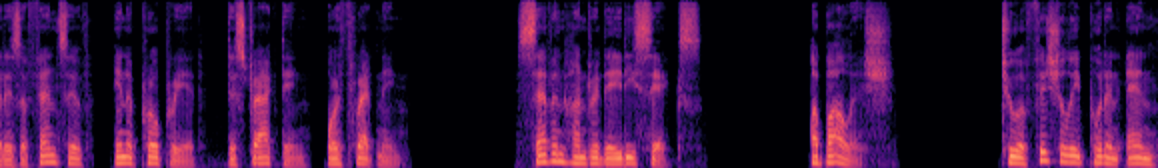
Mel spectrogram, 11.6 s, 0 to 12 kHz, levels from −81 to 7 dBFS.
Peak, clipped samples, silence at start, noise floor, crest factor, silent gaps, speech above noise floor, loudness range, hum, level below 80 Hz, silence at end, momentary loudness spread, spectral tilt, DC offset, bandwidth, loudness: -2 dBFS; under 0.1%; 0 s; under -90 dBFS; 20 dB; 4.22-5.05 s, 7.18-8.00 s, 9.08-9.90 s; over 70 dB; 3 LU; none; -50 dBFS; 0 s; 13 LU; -4.5 dB/octave; under 0.1%; 12 kHz; -20 LUFS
